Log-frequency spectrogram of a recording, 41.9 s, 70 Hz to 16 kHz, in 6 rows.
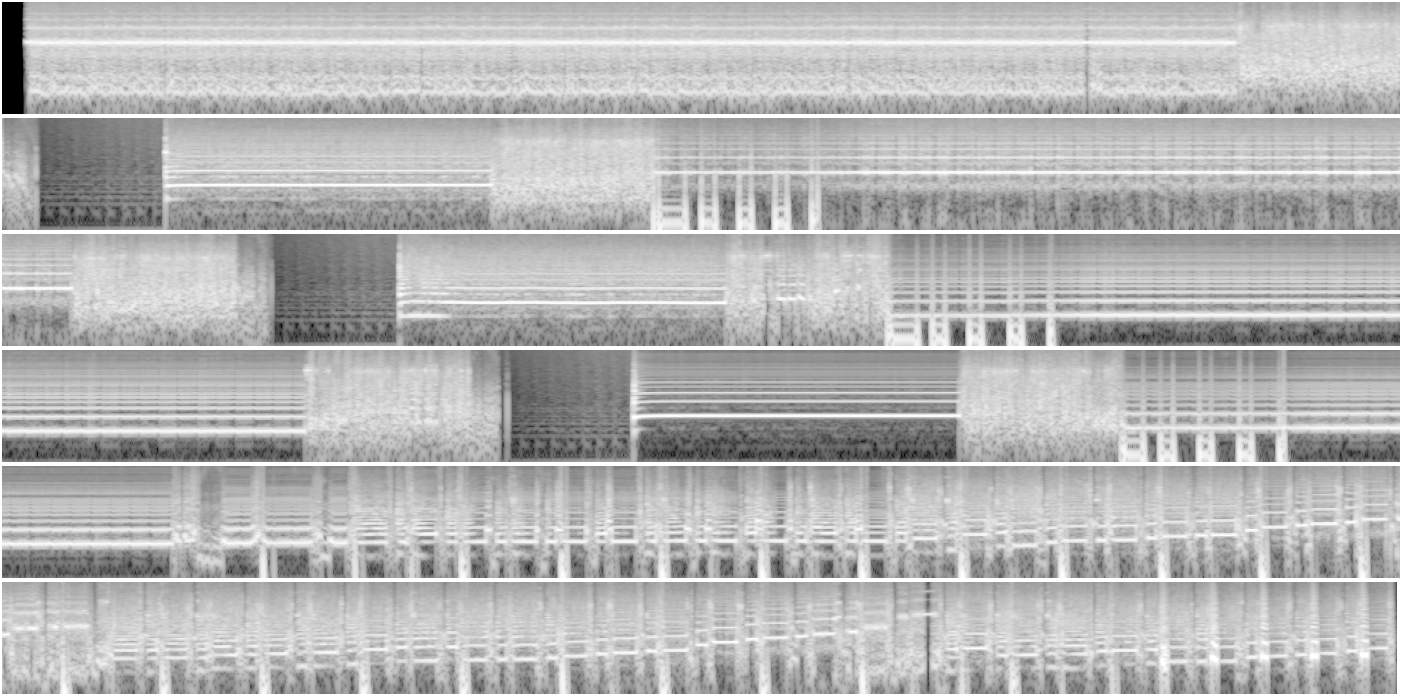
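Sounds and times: synthesizer noise drone: 0:08.4 - 0:14.3, 0:18.4 - 0:22.5, 0:26.6 - 0:41.9
high synthesizer tone: 0:10.3 - 0:11.2, 0:18.4 - 0:19.5, 0:26.6 - 0:41.9
synthesizer clicks: 0:10.3 - 0:11.2, 0:18.4 - 0:19.3.

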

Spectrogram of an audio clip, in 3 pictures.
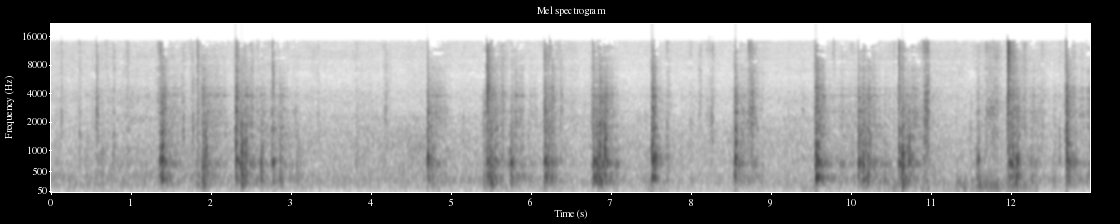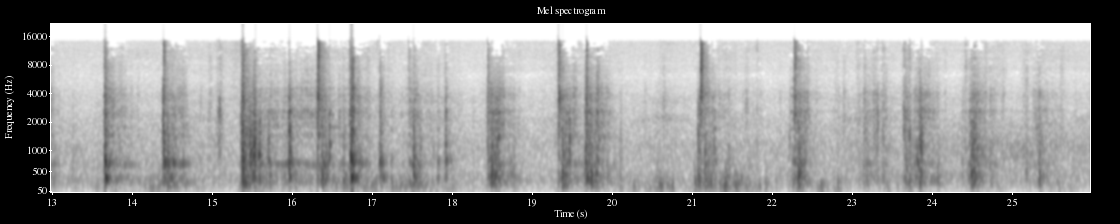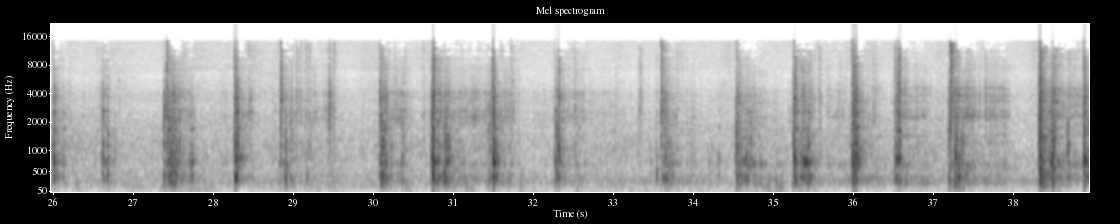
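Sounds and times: wooden knocks and clacks: 0:00.4 - 0:03.2, 0:04.7 - 0:07.8, 0:09.5 - 0:11.0, 0:15.4 - 0:20.1, 0:21.1 - 0:26.8, 0:27.4 - 0:32.8, 0:33.5 - 0:38.9.

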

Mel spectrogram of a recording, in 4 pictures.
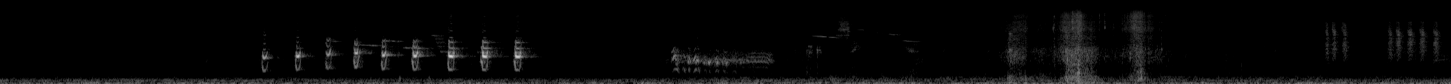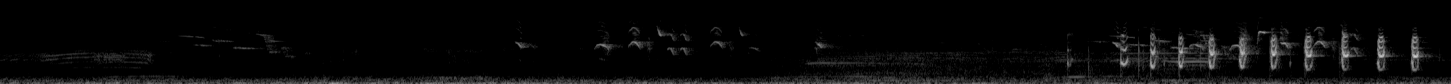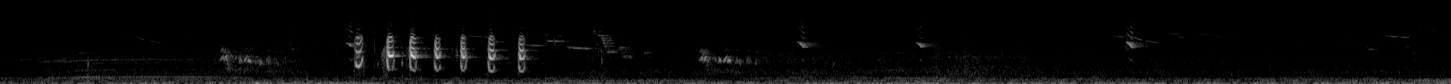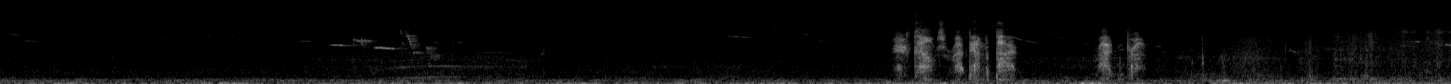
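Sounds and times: turkey gobbling: 0:02.6 - 0:05.4, 0:06.7 - 0:07.6, 0:25.7 - 0:28.8, 0:31.2 - 0:31.7, 0:32.5 - 0:34.4, 0:36.0 - 0:36.6.

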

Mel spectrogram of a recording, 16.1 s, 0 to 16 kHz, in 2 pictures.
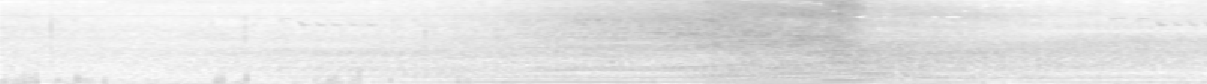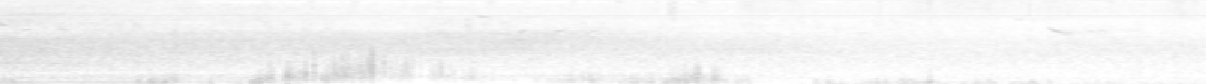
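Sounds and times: car driving past: 0:01.0 - 0:11.8.

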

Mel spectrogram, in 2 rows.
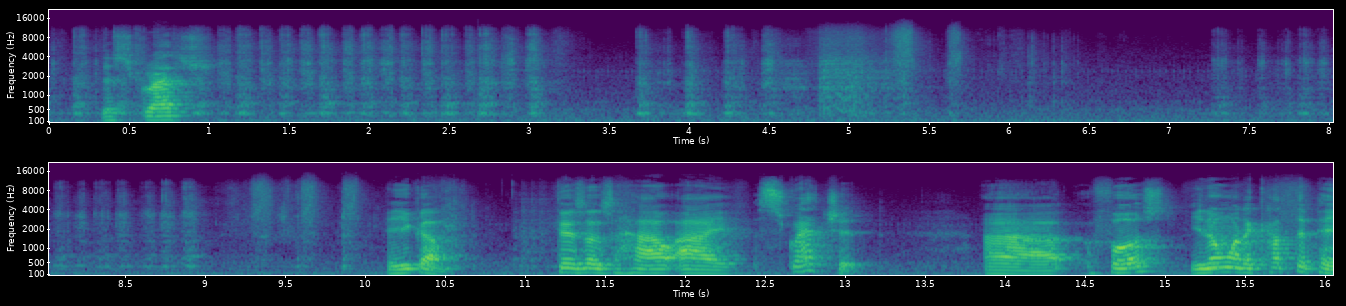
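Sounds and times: knife blade scratching paper: 0:00.0 - 0:05.8, 0:07.2 - 0:10.0.

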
